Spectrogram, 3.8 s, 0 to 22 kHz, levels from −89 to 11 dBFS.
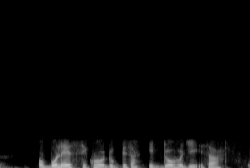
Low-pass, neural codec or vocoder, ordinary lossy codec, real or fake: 3.6 kHz; codec, 16 kHz, 4 kbps, X-Codec, HuBERT features, trained on balanced general audio; Opus, 32 kbps; fake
